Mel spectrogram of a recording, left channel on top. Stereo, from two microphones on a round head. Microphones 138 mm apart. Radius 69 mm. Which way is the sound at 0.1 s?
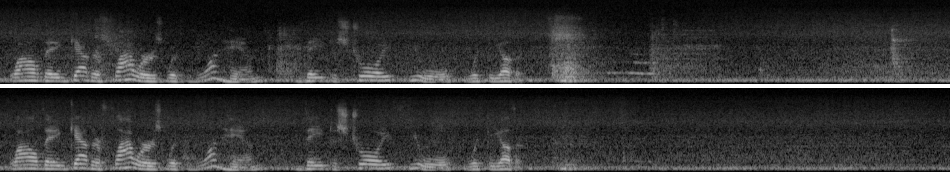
70° right (ahead or behind).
